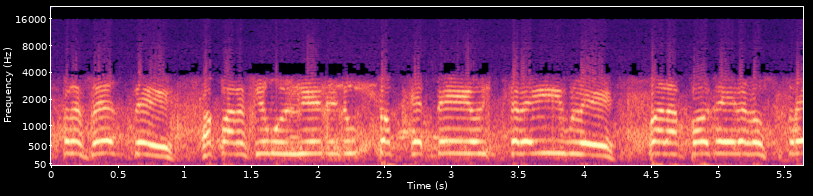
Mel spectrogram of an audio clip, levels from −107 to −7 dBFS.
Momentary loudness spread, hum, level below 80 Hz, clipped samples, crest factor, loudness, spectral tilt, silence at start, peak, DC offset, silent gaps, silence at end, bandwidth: 4 LU; none; -50 dBFS; under 0.1%; 10 dB; -12 LUFS; -6 dB/octave; 0 s; -2 dBFS; under 0.1%; none; 0 s; 5.6 kHz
